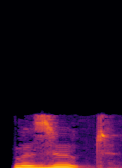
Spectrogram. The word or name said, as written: mazut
